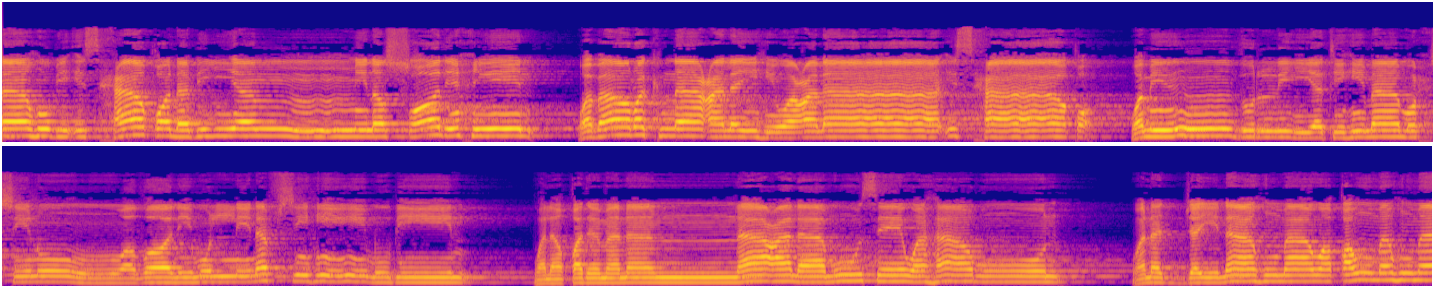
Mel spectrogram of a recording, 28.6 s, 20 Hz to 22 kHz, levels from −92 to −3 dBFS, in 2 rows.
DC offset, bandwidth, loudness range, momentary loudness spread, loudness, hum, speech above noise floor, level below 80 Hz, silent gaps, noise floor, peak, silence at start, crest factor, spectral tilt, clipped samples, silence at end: under 0.1%; 11 kHz; 5 LU; 9 LU; -15 LUFS; none; 26 dB; -64 dBFS; none; -40 dBFS; 0 dBFS; 0 s; 14 dB; -5 dB/octave; under 0.1%; 0 s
